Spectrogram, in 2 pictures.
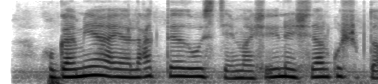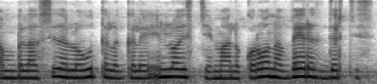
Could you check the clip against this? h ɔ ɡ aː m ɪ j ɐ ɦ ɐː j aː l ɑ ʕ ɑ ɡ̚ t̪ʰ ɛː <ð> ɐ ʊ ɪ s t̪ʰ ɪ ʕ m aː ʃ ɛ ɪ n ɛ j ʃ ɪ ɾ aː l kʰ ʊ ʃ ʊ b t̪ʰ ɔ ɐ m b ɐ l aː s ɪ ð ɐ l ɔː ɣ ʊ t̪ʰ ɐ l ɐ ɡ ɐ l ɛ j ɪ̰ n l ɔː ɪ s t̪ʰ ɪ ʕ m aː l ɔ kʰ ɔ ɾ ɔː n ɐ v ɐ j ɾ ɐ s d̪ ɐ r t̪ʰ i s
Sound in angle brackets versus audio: correct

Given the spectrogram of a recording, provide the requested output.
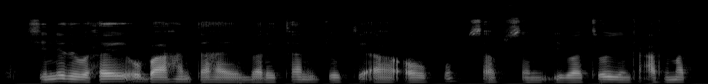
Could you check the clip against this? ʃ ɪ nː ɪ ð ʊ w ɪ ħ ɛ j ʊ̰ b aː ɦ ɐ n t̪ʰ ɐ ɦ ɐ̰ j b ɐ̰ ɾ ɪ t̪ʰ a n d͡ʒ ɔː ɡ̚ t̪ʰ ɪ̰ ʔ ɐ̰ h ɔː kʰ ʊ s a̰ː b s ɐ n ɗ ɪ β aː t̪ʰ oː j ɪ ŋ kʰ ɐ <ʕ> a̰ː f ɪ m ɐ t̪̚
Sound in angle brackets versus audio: correct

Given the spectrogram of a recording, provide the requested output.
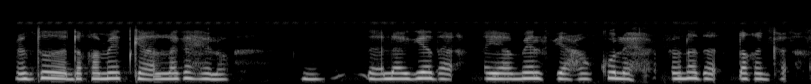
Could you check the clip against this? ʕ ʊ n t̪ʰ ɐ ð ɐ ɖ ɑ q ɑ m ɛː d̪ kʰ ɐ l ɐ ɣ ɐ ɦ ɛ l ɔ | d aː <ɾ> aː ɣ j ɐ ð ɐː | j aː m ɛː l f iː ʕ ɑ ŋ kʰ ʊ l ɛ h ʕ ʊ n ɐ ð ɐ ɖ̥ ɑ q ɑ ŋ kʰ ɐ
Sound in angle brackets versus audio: incorrect: l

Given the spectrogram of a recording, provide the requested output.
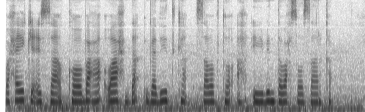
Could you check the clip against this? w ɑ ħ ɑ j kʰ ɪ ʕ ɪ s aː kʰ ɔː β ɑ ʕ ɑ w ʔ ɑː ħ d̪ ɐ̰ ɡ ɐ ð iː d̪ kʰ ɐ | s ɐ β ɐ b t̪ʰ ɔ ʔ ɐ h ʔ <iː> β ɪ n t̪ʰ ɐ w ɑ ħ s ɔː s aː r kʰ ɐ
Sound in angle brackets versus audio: correct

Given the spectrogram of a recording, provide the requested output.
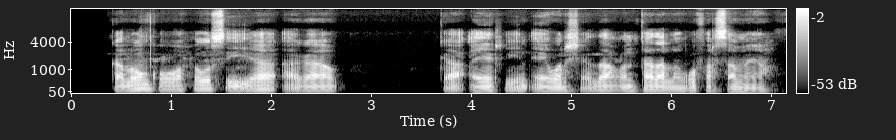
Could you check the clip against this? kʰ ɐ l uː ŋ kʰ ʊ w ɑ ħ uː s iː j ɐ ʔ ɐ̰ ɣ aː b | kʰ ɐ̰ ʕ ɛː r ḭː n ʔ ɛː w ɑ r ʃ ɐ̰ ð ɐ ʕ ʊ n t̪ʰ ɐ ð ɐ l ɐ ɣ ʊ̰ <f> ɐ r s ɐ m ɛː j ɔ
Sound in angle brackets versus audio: correct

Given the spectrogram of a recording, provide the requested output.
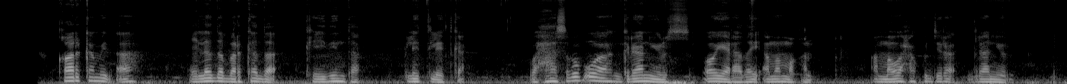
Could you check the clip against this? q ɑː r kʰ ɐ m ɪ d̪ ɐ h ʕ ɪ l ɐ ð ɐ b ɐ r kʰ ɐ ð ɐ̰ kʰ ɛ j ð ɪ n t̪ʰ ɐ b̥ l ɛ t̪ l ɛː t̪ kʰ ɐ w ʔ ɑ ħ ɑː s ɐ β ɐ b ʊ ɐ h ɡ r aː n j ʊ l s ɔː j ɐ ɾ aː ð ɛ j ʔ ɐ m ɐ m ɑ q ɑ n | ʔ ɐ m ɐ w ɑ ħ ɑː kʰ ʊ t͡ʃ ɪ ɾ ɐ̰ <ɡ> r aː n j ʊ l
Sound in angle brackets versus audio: correct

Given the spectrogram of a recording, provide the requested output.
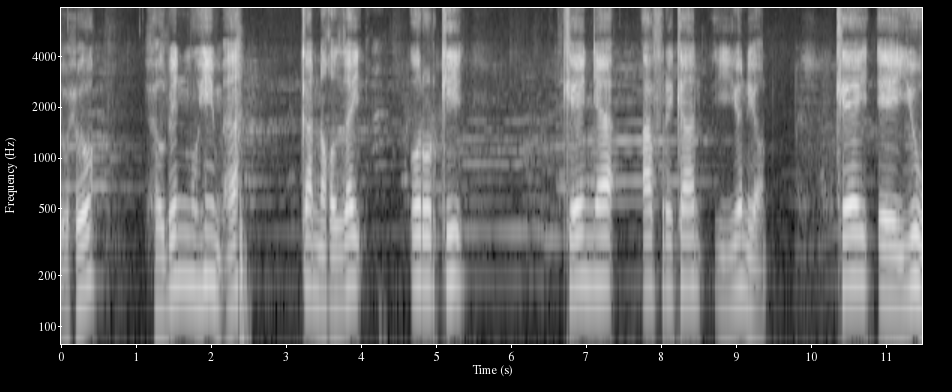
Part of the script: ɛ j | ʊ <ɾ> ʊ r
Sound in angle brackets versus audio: correct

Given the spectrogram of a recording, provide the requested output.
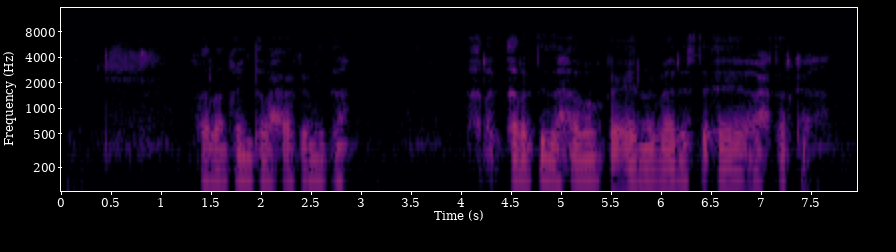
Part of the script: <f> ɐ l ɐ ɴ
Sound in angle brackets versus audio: correct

